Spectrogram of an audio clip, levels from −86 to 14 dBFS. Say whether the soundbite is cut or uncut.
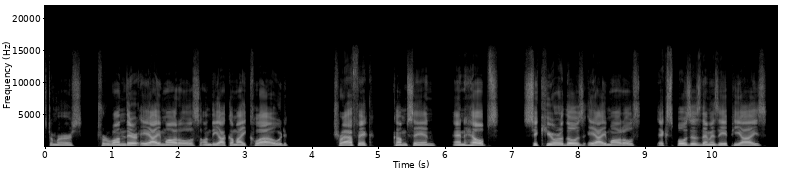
uncut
